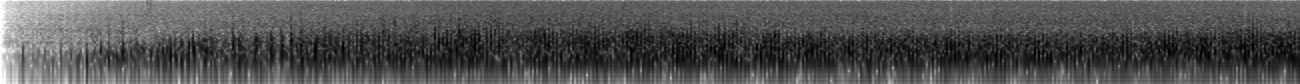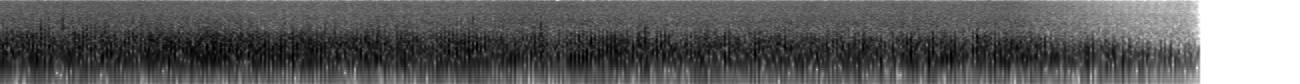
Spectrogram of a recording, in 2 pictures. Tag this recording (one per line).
missle
rocket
